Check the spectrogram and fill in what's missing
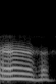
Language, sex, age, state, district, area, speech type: Marathi, female, 60+, Maharashtra, Nagpur, urban, conversation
